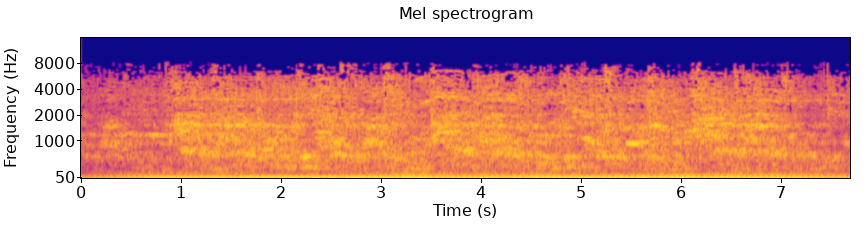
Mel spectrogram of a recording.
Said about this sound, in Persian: در ویدیوهای منتشر شده در شبکه‌های اجتماعی، افراد مختلفی از جمله گروهی از زنان دیده می‌شوند که در میان عده‌ای از مسافران حاضر در ایستگاه مترو شعار می‌دهند.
